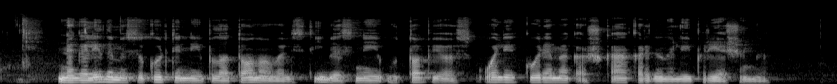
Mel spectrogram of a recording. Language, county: Lithuanian, Panevėžys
